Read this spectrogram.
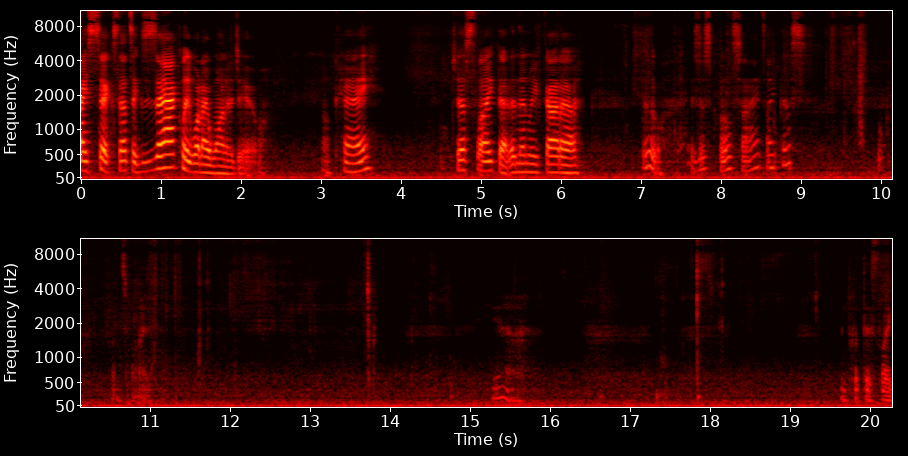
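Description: Paper sheets rustle and slide softly against a surface.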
